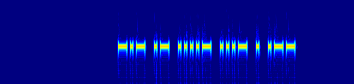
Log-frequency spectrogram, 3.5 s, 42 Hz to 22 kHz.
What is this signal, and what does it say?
Morse code, heard as a keyed tone, about 37 wpm, 700 Hz. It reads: KA4VEW
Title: USA Call Signs - 6 Characters - 4x Character Spacing - 40wpm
